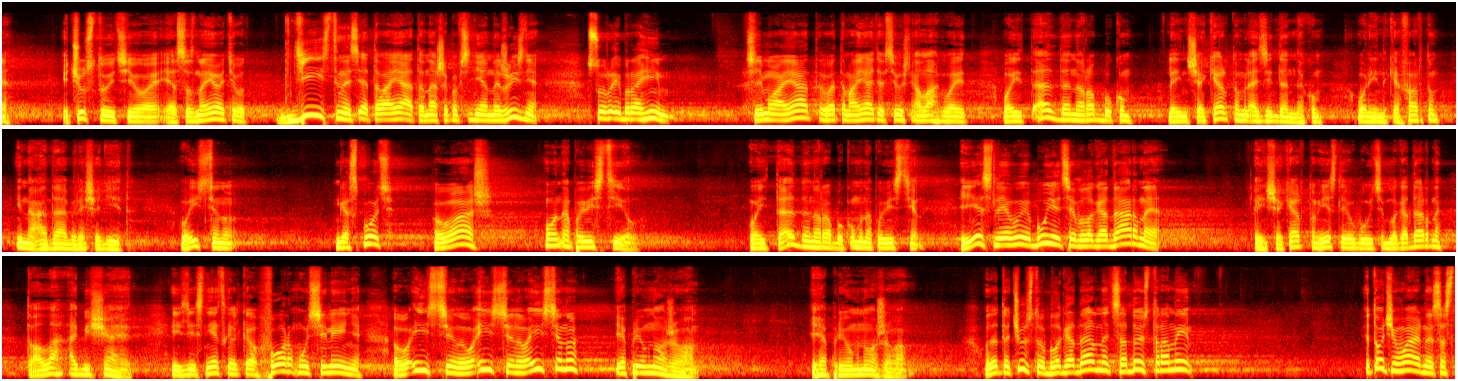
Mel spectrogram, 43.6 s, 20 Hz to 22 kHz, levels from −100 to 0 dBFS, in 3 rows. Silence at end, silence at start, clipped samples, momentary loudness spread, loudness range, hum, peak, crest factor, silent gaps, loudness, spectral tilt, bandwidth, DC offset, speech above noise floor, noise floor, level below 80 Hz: 0 s; 0 s; under 0.1%; 11 LU; 3 LU; none; -2 dBFS; 20 dB; none; -22 LUFS; -5 dB/octave; 16 kHz; under 0.1%; 32 dB; -53 dBFS; -54 dBFS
